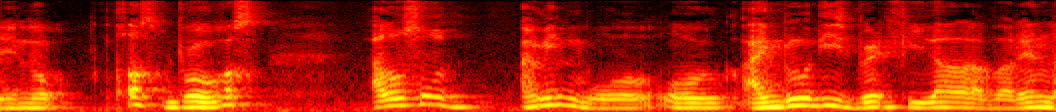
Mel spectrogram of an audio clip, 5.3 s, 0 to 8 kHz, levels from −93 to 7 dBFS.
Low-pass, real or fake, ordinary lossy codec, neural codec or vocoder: none; fake; none; codec, 16 kHz, 2 kbps, FunCodec, trained on LibriTTS, 25 frames a second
